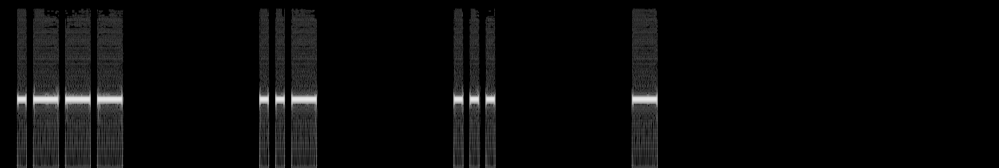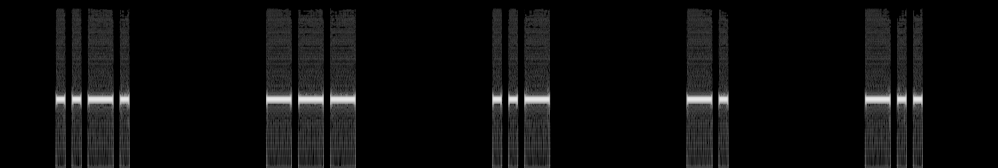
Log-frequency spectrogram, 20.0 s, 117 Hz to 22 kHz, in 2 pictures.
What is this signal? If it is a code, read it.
Morse code, heard as a keyed tone, about 15 wpm, spaced as for 5 wpm, 1000 Hz. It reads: JUST FOUND
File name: qotdfiles / 5wpm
